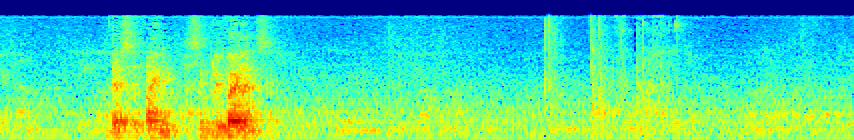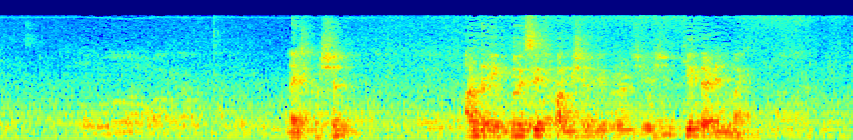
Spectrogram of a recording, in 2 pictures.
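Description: An elderly man speaks calmly nearby, explaining in bursts.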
